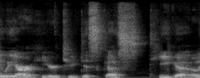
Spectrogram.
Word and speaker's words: Tigo: Today we are here to discuss Tigo. No, it's pronounced Tigo. I looked it up.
